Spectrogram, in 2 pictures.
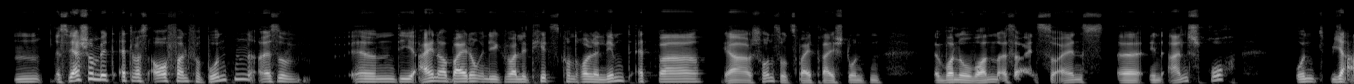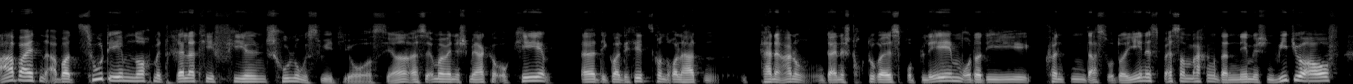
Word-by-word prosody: Mhm, 130 +1 -4
es - - -4
wäre 170 - +8
schon 255 +4 +4
mit 220 -1 +3
etwas 165 -3 +1
Aufwand 155 0 +3
verbunden. 190 - -2
Also, 130 - -1
w - - -14 0.5
ähm, 130 0 0
die 130 0 +1
Einarbeitung 145 -2 +5
in 125 - -5
die 120 -1 -1
Qualitätskontrolle 125 0 0
nimmt 145 +9 -1
etwa 130 -1 +2 0.2
ja, 100 -2 +2
schon 140 +3 -4
so 95 - -4
2, 90 +3 0
3 90 0 -1
Stunden 95 0 -6 0.5
one-on-one, 100 +1 +3
also - - -1
eins - - -11
zu - - -3
eins, 105 +3 -4
äh, 100 0 +3
in 100 -1 -6
Anspruch. - - -3 0.6
Und, 130 +3 -2
wir 130 +3 +4
arbeiten 180 -3 +4
aber 130 -1 +2
zudem 190 -7 +1
noch 160 0 0
mit 140 -3 -6
relativ 140 -2 +1
vielen 130 -2 -1
Schulungsvideos, 85 - -6
ja? - - 0
Also, 115 +1 -2
immer 125 -1 +2
wenn 120 -1 +1
ich 110 - -5
merke, 115 0 -1
okay, 170 +1 +1 0.3
äh, 120 +1 +4
die - - -8
Qualitätskontrolle 120 -1 -1
hat 110 -2 +2
'n 95 - -14 0.4
keine - - +2
Ahnung - - -4
da - - +3
ein 110 +1 0
strukturelles 110 -1 +1
Problem, 160 +9 0
oder 110 - +2
die 115 -1 -3
könnten 120 -3 -5
das 110 - -3
oder 100 - -3
jenes 155 +9 -1
besser 145 +1 -3
machen, 140 0 -4
dann 105 -1 0
nehme 115 +1 0
ich 110 - -6
'n 105 -1 -7
Video 195 +1 +3
auf 170 +2 +4
130 Hz, 165 wpm, -26 LUFS, 110-150 Hz, 0.6 s, wäre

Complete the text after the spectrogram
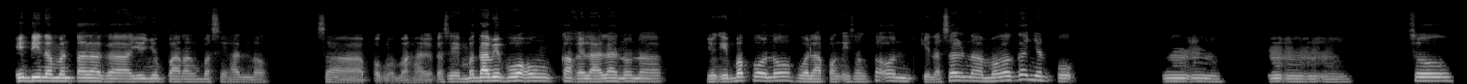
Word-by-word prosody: hindi 165 +1 +7
naman 155 -1 +5
talaga 140 -3 +2
yun 140 0 -1
yung 135 - -12
parang 125 -1 -4
basehan 115 -2 -9
'no, 110 0 -11 0.5
sa 105 -4 -7
pagmamahal. 100 +1 -9
Kasi 135 +1 -3
madami 170 +4 +6
po 170 +2 +5
akong 165 -1 +3
kakilala 140 -1 +1
'no, 145 0 -1
na 140 -1 -3 0.4
yung 135 +1 -3
iba 140 +5 +3
po 180 0 +1
'no, 180 +2 +1
wala 135 -1 0
pang 130 0 -6
isang 130 -1 -8
taon, 165 -4 -2
kinasal 150 +11 -1
na, 165 -2 -1
mga 165 +6 +1
ganyan 200 -4 -2
po. 145 -1 -4 0.9
Mm. 145 -2 -2 0.5
Mm, 145 0 -1
mm. 130 -2 -7 0.7
So 170 0 +1
140 Hz, 140 wpm, -24 LUFS, 130-165 Hz, 0.9 s, hindi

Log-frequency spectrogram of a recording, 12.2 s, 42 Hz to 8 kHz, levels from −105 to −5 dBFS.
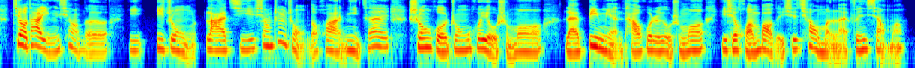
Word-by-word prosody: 较 265 -5 +7
大 240 -1 +6
影 160 -3 -2
响 185 - -4
的 135 -1 -6 0.2
一 165 -3 -8
一 195 -2 0
种 175 -8 -3
垃 175 -2 +4
圾， 175 +2 -4
像 235 +3 +1
这 310 +5 -2
种 210 -6 -6
的 150 - -7
话， 160 0 +1
你 170 -4 -4
在 220 - -1 0.2
生 215 0 +3
活 160 -7 +4
中 175 +3 -3
会 195 0 +3
有 - - +2
什 125 - -4
么 145 +3 -3 0.3
来 140 -1 +3
避 220 +9 +4
免 160 -8 -1
它？ 145 - +1
或 170 +2 -1
者 160 - 0
有 155 -1 -1
什 - - -5
么 170 +4 -1 0.2
一 180 - -1
些 180 0 +4
环 160 -4 +1
保 175 -1 +2
的 - - -9
一 - - -4
些 185 - +1
窍 195 +2 +1
门 145 -2 -3
来 - - -3
分 175 +2 -1
享 190 +2 -1
吗？ 205 -2 -7
175 Hz, 225 characters per minute, -25 LUFS, 155-200 Hz, 0.3 s, 较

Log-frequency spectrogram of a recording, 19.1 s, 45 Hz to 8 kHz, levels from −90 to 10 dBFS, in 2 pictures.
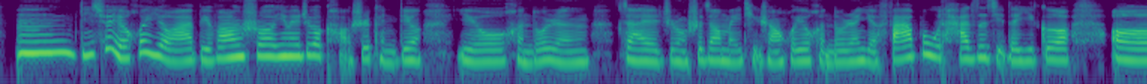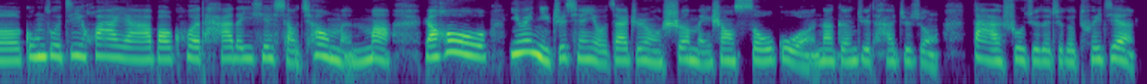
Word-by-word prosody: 嗯， 310 +1 +4
的 270 0 -2
确 375 +7 -1
也 230 -6 +2
会 315 +5 -1
有 240 -7 +1
啊。 185 +1 0
比 200 -1 -4
方 225 +4 +3
说 250 -1 0
因 250 - +3
为 255 0 +3
这 265 - -3
个 255 -1 -1
考 200 - -9
试 210 +3 -4
肯 180 -6 -10
定 195 -1 -4 0.3
也 195 - -5
有 180 +1 -4
很 185 -4 -7
多 185 +3 -5
人 175 -1 -5 0.2
在 190 -3 -2
这 185 +1 -9
种 175 -1 -5
社 195 +2 -6
交 195 -1 -2
媒 180 -1 -5
体 - - -8
上， 170 -2 -2
会 185 0 -6
有 190 - -2
很 - - -8
多 175 - -6
人 185 +2 -3
也 170 -3 -5
发 220 +7 +3
布 260 -1 -1
他 210 -2 -1
自 230 +2 -3
己 220 - +1
的 190 - -5
一 185 0 -5
个， 195 0 0 0.3
呃， 195 -2 +3
工 245 +3 +4
作 250 0 +3
计 260 +2 0
划 245 0 +2
呀， 210 -2 +1
包 210 0 +4
括 225 -3 0
他 220 +1 0
的 220 - -3
一 220 - -3
些 225 +1 -3
小 175 -4 +1
窍 260 +9 +2
门 205 -3 -1
嘛。 200 +2 +2 0.3
然 235 0 +9
后 285 -7 +6 0.2
因 295 - +6
为 325 0 +5
你 260 -9 +8
之 225 +5 -4
前 220 -1 -2
有 175 -4 -3
在 195 +2 +1
这 200 +1 -6
种 175 -3 -3
社 210 0 +1
媒 165 -3 -3
上 195 +1 +1
搜 190 0 +2
过， 195 -6 -3
那 190 0 -1
根 190 0 -4
据 195 -1 -4
它 185 0 -6
这 185 0 -7
种 165 -7 -7 0.3
大 205 -5 +2
数 200 +1 -4
据 190 +1 -4
的 185 -1 -4
这 185 -1 -7
个 175 - -5
推 205 +3 -5
荐， 205 -1 +1
200 Hz, 285 characters per minute, -23 LUFS, 185-235 Hz, 0.3 s, 然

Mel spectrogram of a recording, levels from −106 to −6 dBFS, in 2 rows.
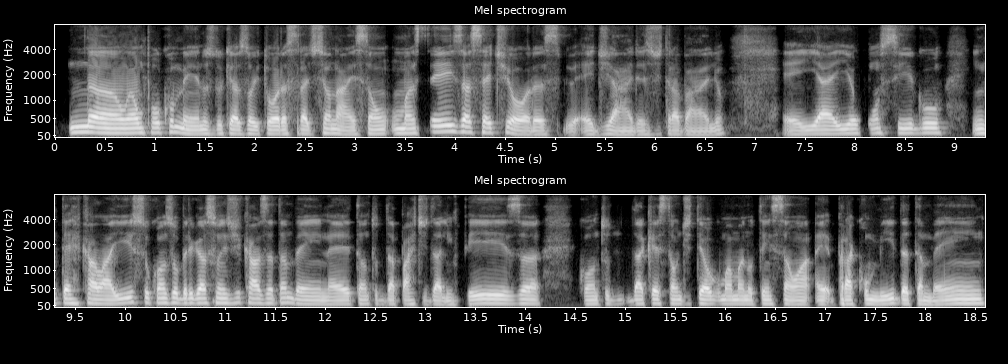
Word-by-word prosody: Não, 130 -4 +6
é 125 - +5
um 125 0 +4
pouco 130 +2 -2
menos 105 -6 +1
do 110 - -5
que 110 - -2
as 100 -1 +2
8 100 0 -1
horas 100 0 +3
tradicionais. 95 -3 0
São 105 +2 0
umas 115 +1 +1
6 155 +1 +1
a 150 - +5
7 130 -2 0
horas, 90 -1 +1
eh 90 - -4
eh, - - -2
diárias 90 -2 -4
de 90 - -12
trabalho. 90 0 -4 0.6
Eh, 90 0 -3
e 100 +3 0
aí 105 +1 +3
eu 115 0 0
consigo 120 +1 -2 0.3
intercalar 110 -2 +1
isso 130 +4 -1
com 125 - -1
as 125 +1 +1
obrigações 120 0 +1
de 130 +2 -6
casa 120 -2 0
também, 105 -7 -1
né, 95 +1 0
tanto 100 +1 -6
da 95 +1 -3
parte 95 -1 -5
da 90 - 0
limpeza, 105 +3 0 0.4
quanto 100 +1 -4
d 95 +2 -13
da 105 - 0
questão 105 0 -1
de 95 0 -10
ter - - +1
alguma 100 0 +2
manutenção 100 -1 0
a 95 - -2
eh, 95 0 0
pra 100 -2 +1
comida 105 +2 +1
também, 100 +5 +1
105 Hz, 175 wpm, -23 LUFS, 95-120 Hz, 0.6 s, Não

